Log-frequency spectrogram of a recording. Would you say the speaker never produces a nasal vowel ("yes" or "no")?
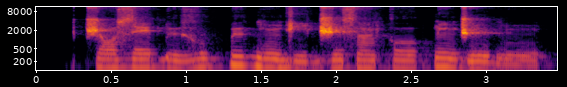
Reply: no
